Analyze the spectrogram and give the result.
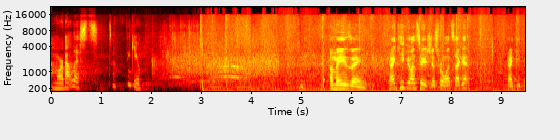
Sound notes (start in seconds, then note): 1.9 audience applauds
